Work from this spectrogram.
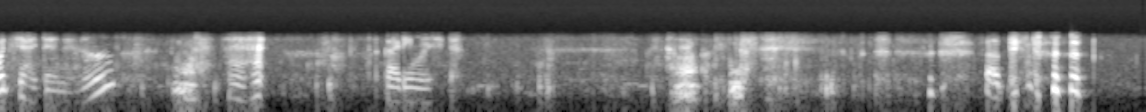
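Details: Pet dog reacting out of jealousy toward a muppet, giving high wavering whines and short yelping bursts that rise and fall in pitch, in several clusters across the recording, mixed with human speech in a small indoor room.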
